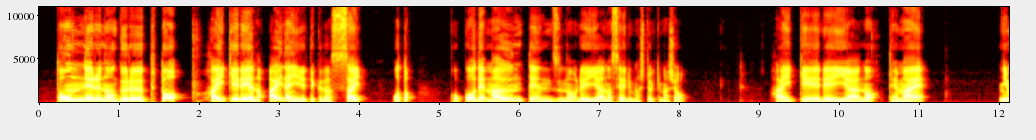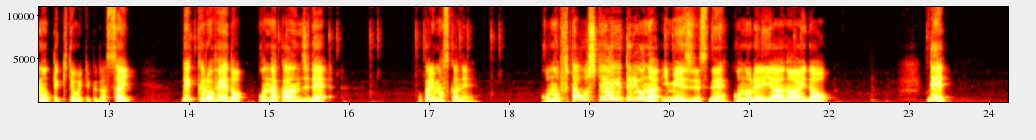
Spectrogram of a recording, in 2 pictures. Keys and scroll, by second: 3.9-4.7 typing.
